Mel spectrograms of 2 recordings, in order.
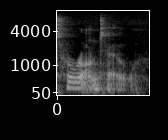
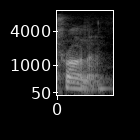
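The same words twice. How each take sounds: First: It is said fully with all three syllables. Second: It is squeezed into two syllables, like 'Trana'. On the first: The speaker is from elsewhere. "If you're not from here, you call it Toronto" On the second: The speaker is from the city. "if you're from here, you call it Toronto, T R A N N A"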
